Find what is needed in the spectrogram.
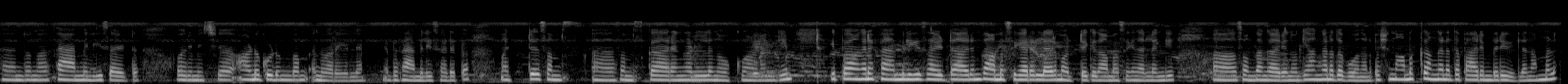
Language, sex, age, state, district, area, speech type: Malayalam, female, 18-30, Kerala, Thiruvananthapuram, rural, spontaneous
